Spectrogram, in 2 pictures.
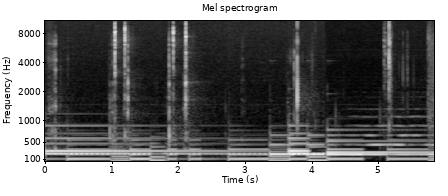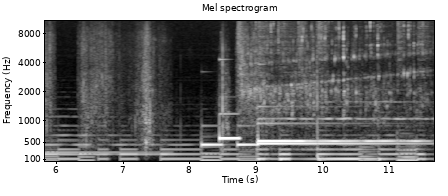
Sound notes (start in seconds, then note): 1.0 light clicking; 8.6 water trickling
